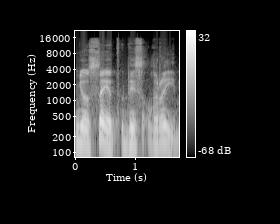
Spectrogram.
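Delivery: slow put-on Russian accent. Shown as a demonstration. Streamer showing viewers an accent he can do, Russian accent. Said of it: "I can do a Russian accent".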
